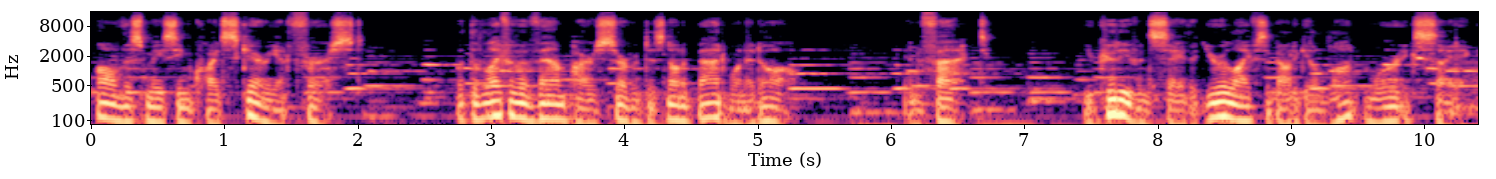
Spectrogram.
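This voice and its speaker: A man playing a composed vampire lord in an audio roleplay, speaking formally and with calm authority to a servant. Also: deep voice, normal speed, natural voice. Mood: calm, teasing. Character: lordly young-sounding male vampire master, calm and commanding. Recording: music behind the voice. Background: music.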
